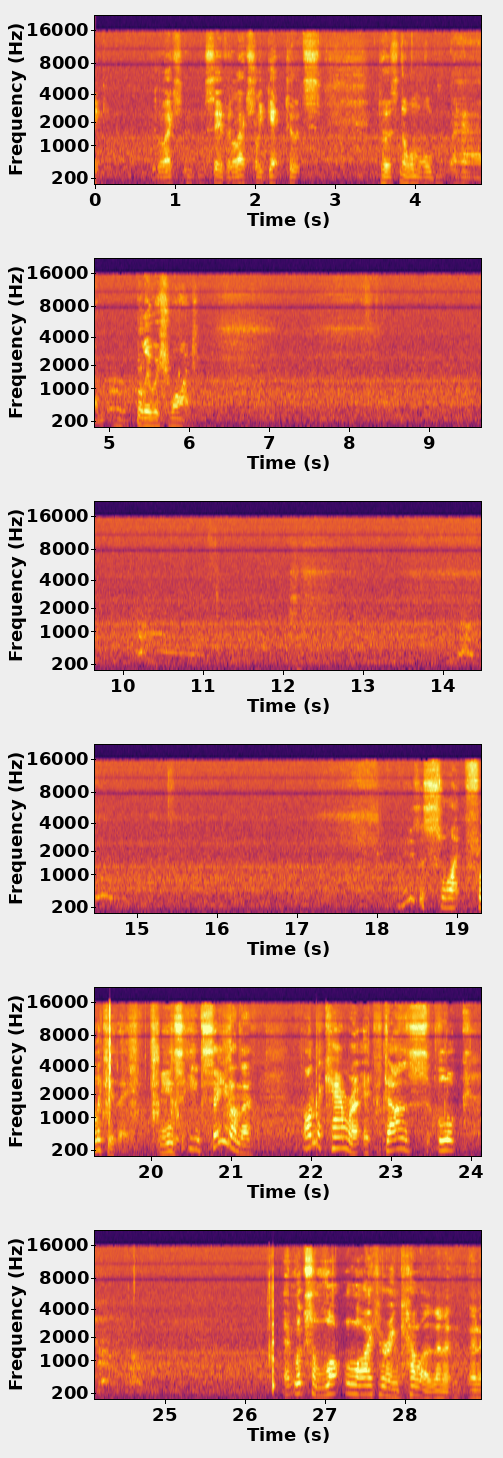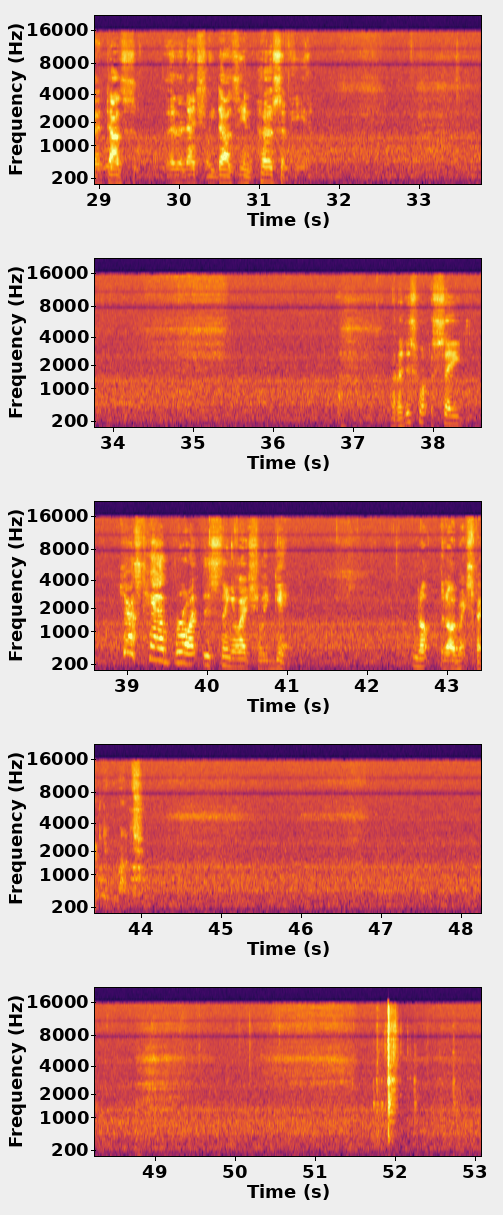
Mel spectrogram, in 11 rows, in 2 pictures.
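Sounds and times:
low background hum and hiss: 0.0 - 53.0.

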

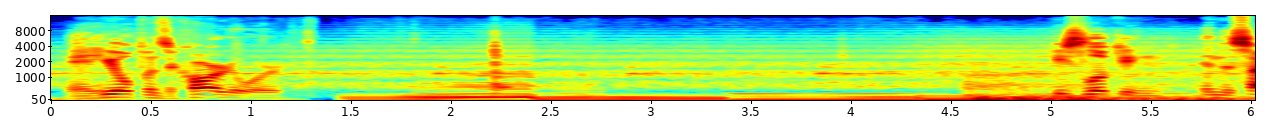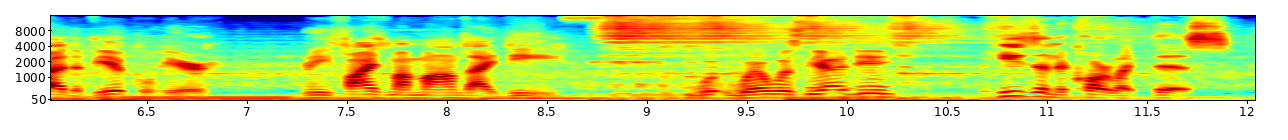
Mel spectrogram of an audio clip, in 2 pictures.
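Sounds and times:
low sustained music score: 1.4 - 12.0.

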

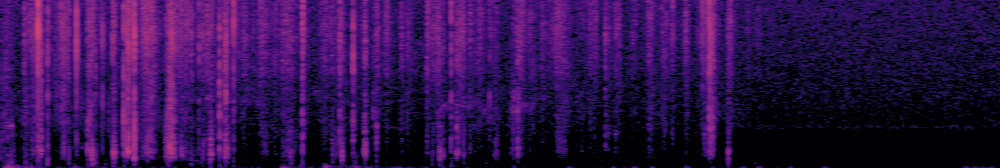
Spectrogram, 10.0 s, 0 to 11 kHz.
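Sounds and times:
light taps on foam mat: 0.0 - 7.6.

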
